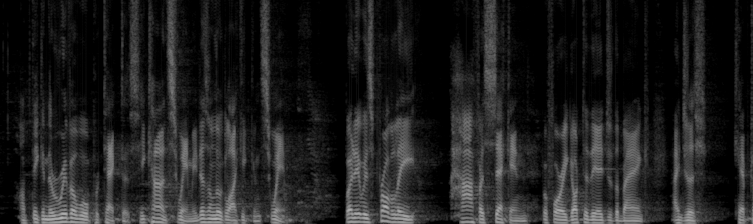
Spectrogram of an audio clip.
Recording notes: This was recorded in our 9am service on Sunday, the 20th of November 2022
